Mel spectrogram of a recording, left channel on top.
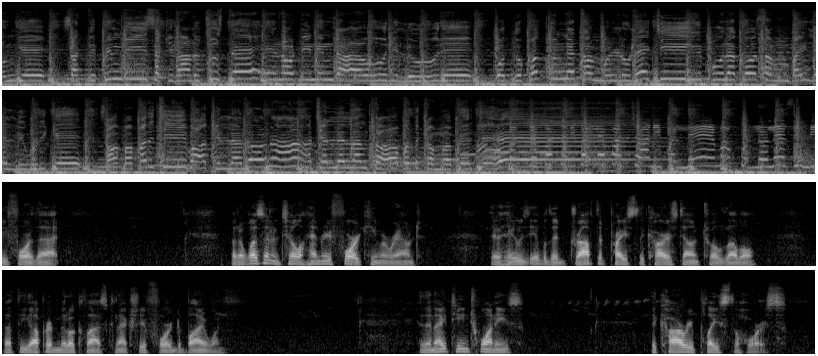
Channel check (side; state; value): both; different; correlation 0.00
